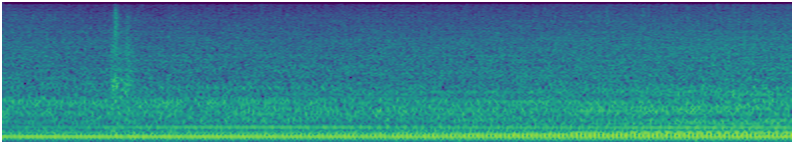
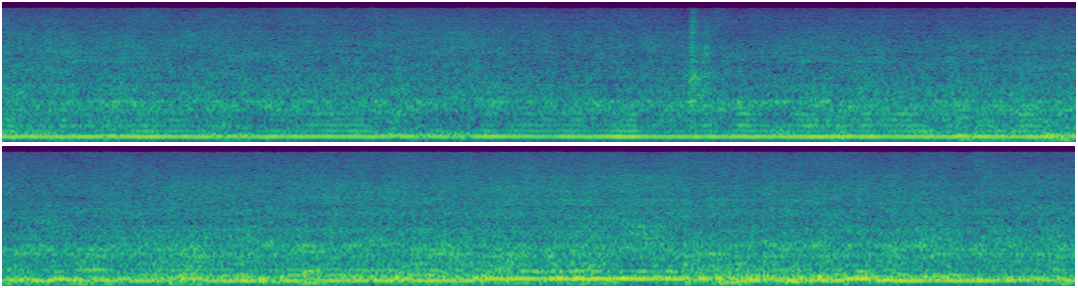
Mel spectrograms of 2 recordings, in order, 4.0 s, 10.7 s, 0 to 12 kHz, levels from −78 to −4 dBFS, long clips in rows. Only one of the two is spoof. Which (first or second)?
second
